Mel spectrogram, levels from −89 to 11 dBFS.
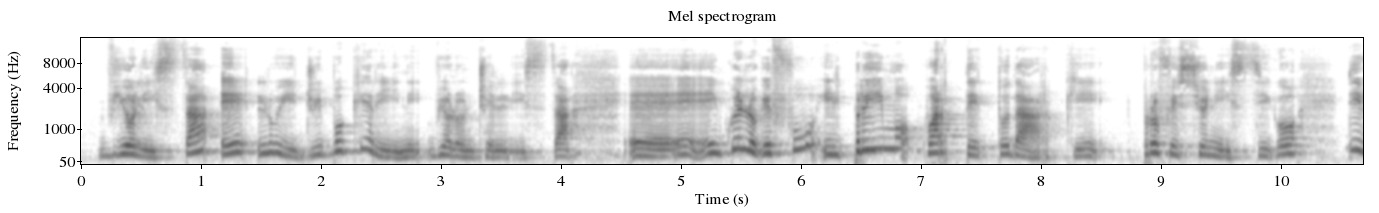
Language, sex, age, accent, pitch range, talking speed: Italian, female, 50-69, native, 155-220 Hz, 90 wpm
